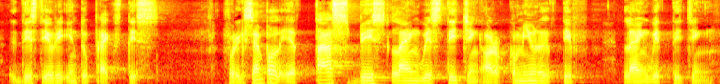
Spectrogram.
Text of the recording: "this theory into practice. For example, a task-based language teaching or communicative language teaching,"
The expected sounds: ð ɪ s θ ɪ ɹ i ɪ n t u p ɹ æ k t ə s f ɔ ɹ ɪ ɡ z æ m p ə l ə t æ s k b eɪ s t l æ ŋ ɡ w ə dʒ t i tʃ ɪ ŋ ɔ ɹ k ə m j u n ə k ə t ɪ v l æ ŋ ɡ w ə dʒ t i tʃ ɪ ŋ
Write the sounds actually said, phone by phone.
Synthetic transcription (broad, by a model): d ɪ s t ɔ ɹ i ɪ n t u p ɹ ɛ k t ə s f ɔ ɹ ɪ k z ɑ m p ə l ə t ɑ s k b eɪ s l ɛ ŋ ɡ w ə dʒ t i tʃ ɪ ŋ ɔ ɹ k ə m j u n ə t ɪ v l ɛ ŋ ɡ w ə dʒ t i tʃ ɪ ŋ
